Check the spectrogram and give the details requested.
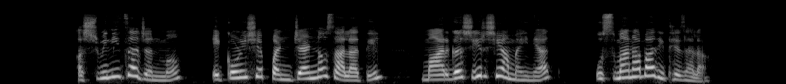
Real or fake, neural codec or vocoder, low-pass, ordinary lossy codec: real; none; 10.8 kHz; MP3, 64 kbps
